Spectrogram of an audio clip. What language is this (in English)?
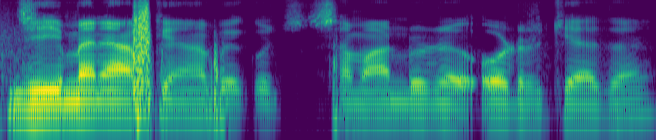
Urdu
